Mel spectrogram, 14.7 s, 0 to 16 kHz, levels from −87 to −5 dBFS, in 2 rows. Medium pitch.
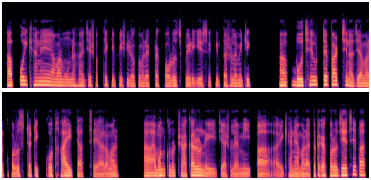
No: low, 115 Hz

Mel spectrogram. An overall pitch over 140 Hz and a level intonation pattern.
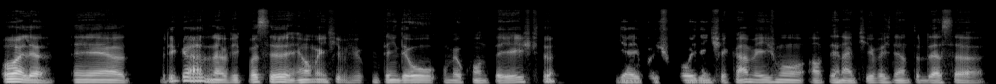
No: low, 100 Hz; narrow, 2.1 semitones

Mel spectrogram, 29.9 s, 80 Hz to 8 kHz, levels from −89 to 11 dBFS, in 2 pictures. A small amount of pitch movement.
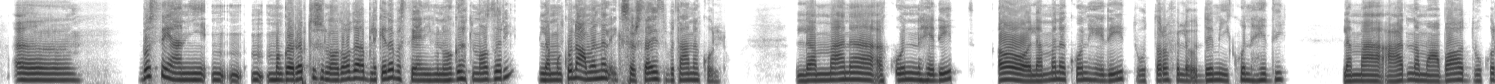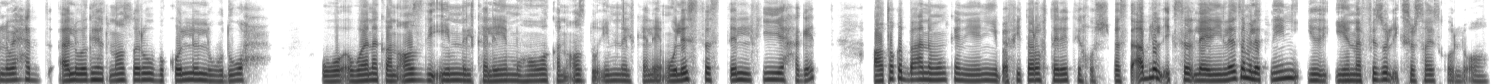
Yes: narrow, 2.3 semitones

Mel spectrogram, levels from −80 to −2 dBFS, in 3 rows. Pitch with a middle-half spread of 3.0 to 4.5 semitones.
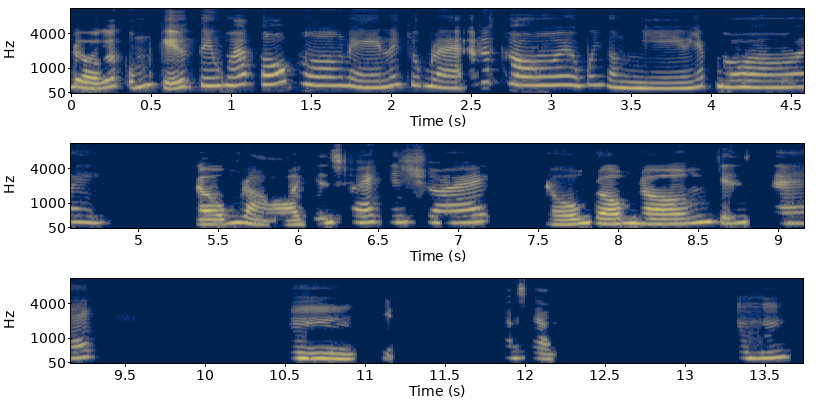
No: average, 5.0 semitones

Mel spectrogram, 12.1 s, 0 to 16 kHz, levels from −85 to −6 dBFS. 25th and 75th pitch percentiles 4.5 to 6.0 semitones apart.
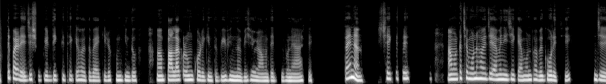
No: average, 3.3 semitones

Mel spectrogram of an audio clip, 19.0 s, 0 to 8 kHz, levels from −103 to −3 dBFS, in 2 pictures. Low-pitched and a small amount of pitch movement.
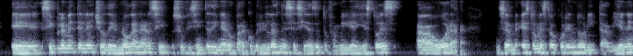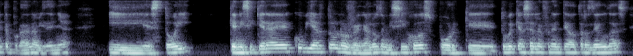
No: low, 115 Hz; average, 3.1 semitones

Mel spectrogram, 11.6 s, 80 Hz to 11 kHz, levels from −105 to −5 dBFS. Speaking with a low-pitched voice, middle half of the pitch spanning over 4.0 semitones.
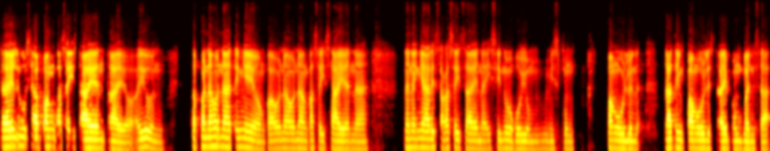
No: low, 125 Hz; narrow, 2.6 semitones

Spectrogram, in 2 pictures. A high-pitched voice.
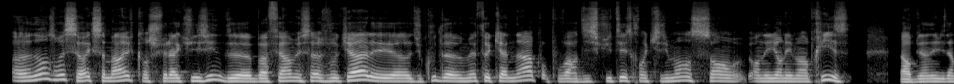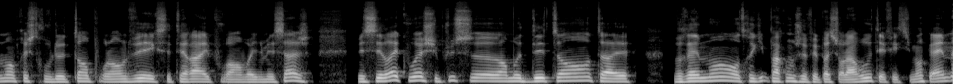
No: medium, 145 Hz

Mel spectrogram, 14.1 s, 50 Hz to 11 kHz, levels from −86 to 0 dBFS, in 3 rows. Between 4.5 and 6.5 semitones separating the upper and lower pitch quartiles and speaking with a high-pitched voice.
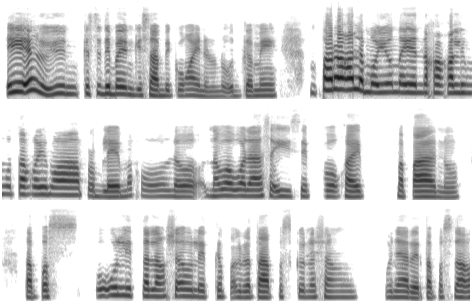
Yes: average, 5.0 semitones; high, 200 Hz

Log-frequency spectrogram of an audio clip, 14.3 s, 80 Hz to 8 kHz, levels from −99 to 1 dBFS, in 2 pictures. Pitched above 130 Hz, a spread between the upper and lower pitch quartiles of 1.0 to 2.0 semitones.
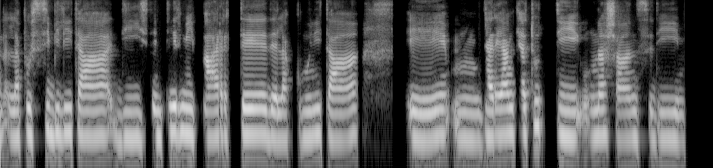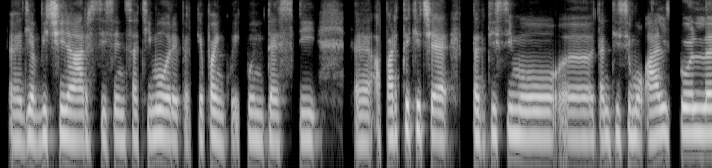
Yes: medium, 185 Hz; narrow, 1.6 semitones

